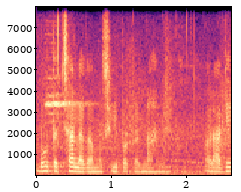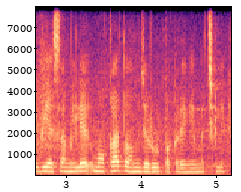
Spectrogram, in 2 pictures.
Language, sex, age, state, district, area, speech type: Hindi, female, 30-45, Bihar, Begusarai, rural, spontaneous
